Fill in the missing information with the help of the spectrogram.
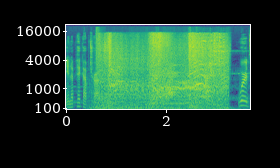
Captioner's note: tires screech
